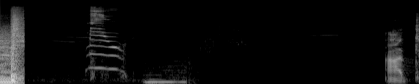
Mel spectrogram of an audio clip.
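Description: Music cuts off abruptly just after the start. About a second in comes one brief high-pitched call that wavers in pitch, followed by a short low hum and then silence.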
